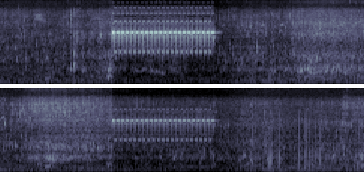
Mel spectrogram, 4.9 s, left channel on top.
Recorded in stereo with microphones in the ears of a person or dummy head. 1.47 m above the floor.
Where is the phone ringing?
65° left (ahead or behind).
